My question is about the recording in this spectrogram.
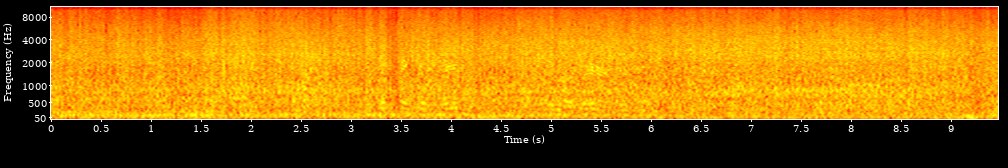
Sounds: rain, vehicle

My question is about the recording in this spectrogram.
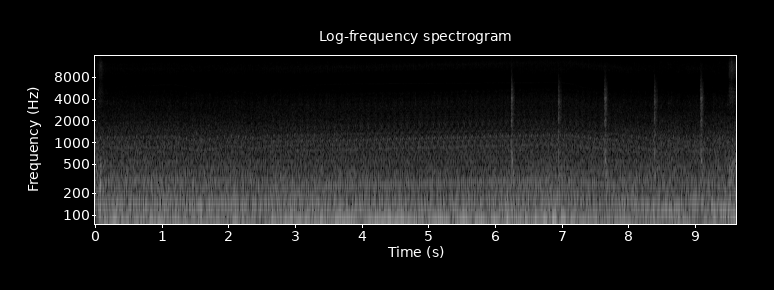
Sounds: vehicle, truck

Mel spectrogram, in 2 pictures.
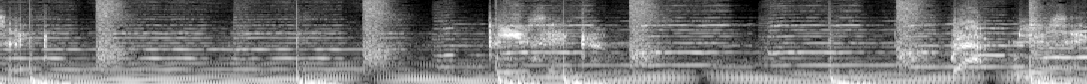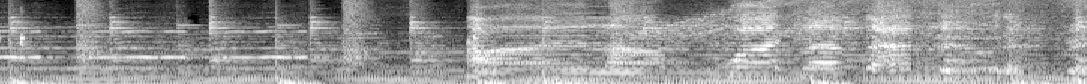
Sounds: music

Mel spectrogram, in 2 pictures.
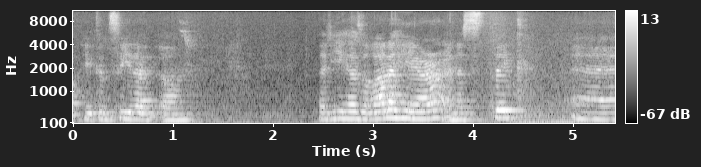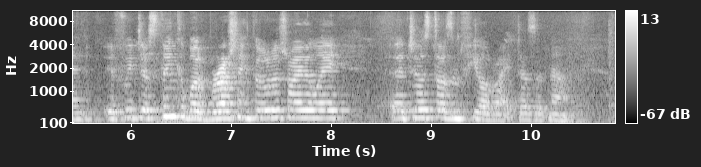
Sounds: speech

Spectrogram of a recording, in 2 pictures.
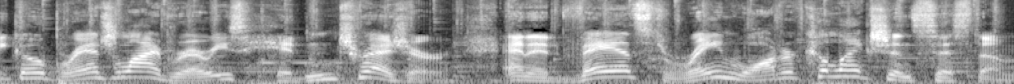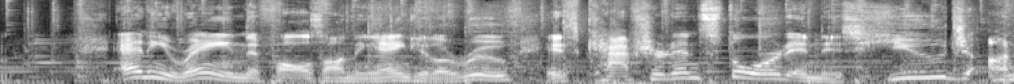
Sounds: music, speech

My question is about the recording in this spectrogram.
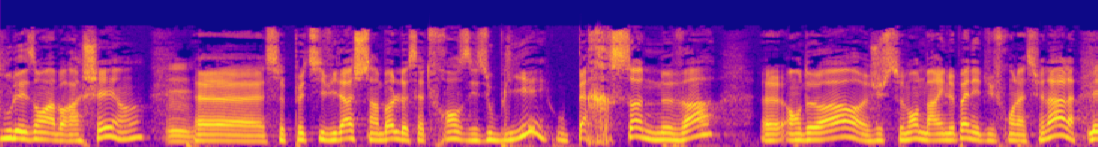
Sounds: speech

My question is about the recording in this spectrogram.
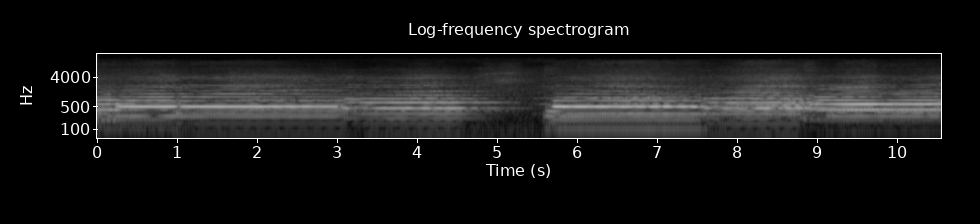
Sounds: playing bassoon

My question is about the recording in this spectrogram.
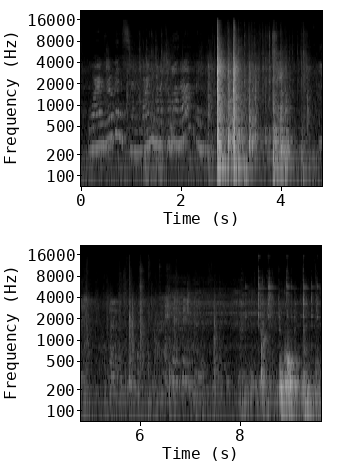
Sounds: woman speaking, narration, male speech, speech

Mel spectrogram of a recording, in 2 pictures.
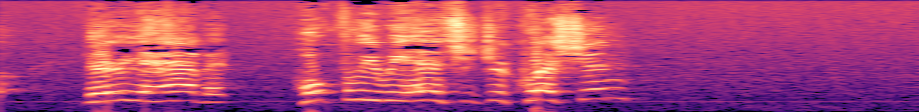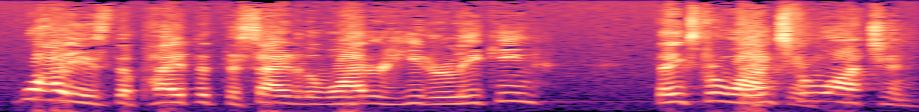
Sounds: speech

